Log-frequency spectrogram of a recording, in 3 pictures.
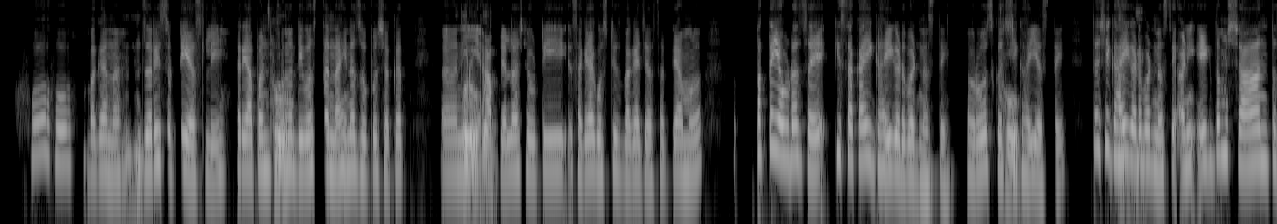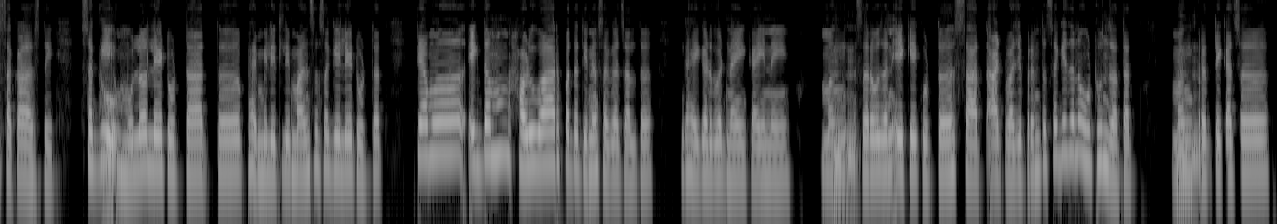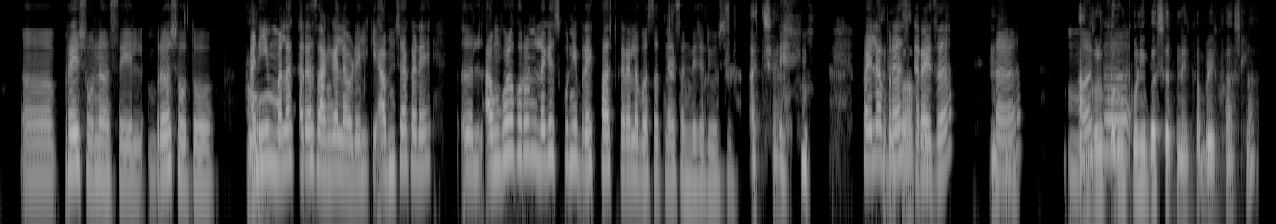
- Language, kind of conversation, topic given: Marathi, podcast, तुमचा आदर्श सुट्टीचा दिवस कसा असतो?
- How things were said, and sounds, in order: other background noise; unintelligible speech; chuckle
